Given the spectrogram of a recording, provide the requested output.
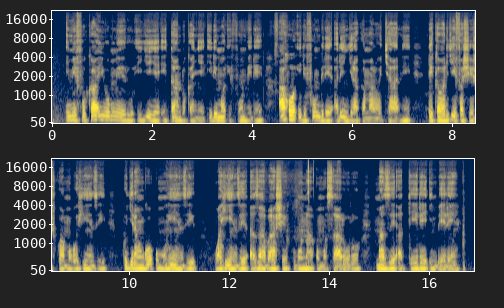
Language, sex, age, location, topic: Kinyarwanda, female, 18-24, Huye, agriculture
